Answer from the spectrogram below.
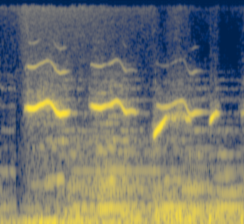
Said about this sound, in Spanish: Cuando estés en líos por tu bien o por tu mal. Dame un silbidito. Dame un silbidito.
